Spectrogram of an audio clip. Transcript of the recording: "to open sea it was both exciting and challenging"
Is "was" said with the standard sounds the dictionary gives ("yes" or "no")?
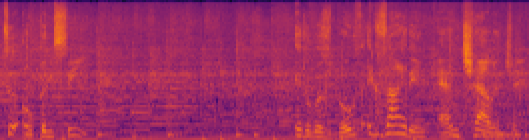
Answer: yes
